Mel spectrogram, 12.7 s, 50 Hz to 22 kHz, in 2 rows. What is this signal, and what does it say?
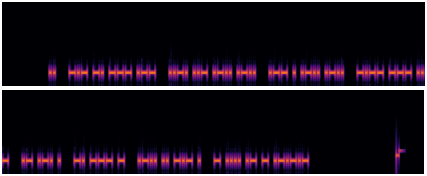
Morse code, heard as a keyed tone, about 40 wpm, 700 Hz. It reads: I KNOW FULL WELL YOU ARE NOT LIKE THAT.
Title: Sentences from Top 1000 Words - Review Part 3 - 40wpm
